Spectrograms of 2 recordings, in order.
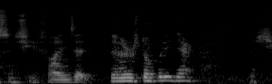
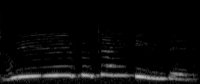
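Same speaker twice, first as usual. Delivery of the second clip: very high, squeaky little voice; high-pitched baby-small squeak; teeny-tiny voice; 4 dB louder than usual. A narrator's reading. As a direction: shrink the voice up high for something tiny. Voicing the tiny baby bed.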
